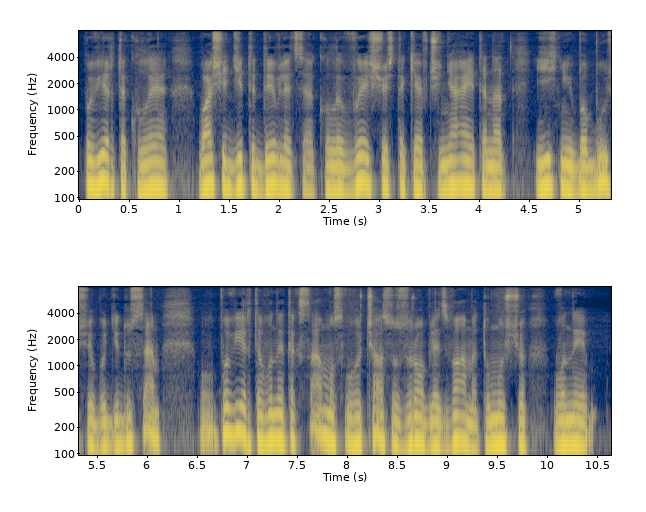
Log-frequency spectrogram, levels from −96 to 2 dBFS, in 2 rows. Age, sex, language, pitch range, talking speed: 40-59, male, Ukrainian, 120-145 Hz, 150 wpm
